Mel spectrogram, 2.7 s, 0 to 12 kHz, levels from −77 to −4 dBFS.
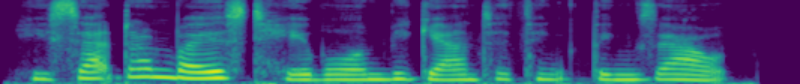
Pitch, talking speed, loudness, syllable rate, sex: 225 Hz, 270 wpm, -18 LUFS, 5.9 syllables/s, female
